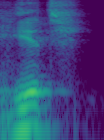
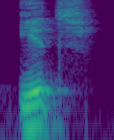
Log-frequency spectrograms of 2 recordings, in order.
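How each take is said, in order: First: The letter is said the Catholic way. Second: The letter is said the Protestant way. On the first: "and we say H" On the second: It marks the speaker as Protestant. "Protestants say H"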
